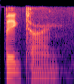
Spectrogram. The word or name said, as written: big-time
